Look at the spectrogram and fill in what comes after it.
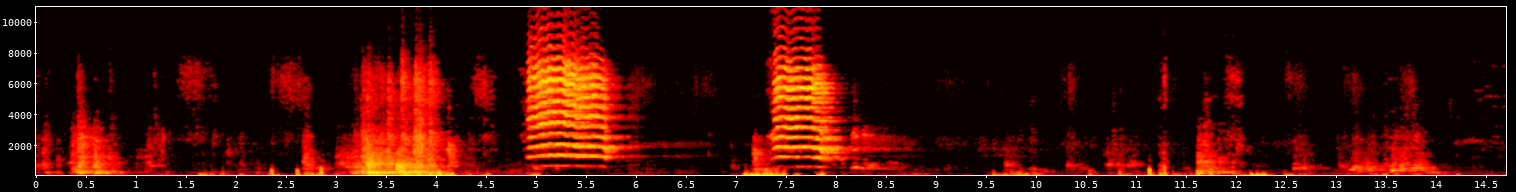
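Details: Saanen goats, a Swiss dairy breed, kept in Swat, Pakistan: two loud harmonic bleats about two seconds apart, each near a second long, amid Spanish conversation and background music.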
